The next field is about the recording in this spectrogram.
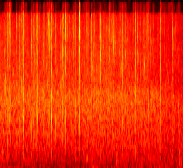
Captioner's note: applause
